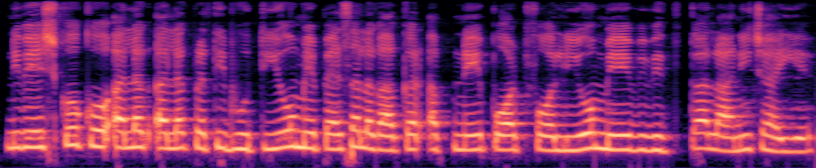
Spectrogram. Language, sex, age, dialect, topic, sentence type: Hindi, female, 18-24, Marwari Dhudhari, banking, statement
